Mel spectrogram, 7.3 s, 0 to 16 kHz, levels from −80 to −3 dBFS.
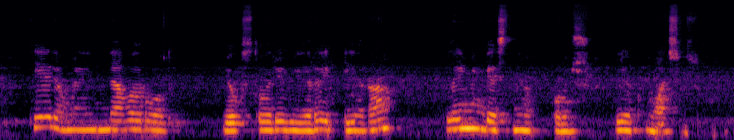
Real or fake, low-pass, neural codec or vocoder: fake; 14.4 kHz; vocoder, 44.1 kHz, 128 mel bands, Pupu-Vocoder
